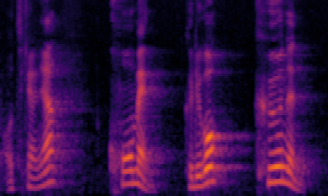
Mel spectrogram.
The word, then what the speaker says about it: kommen: 이걸 콤맨하고 읽어요. 얘를 큰맨하고 읽습니다. 그게 아니라 m이 두 개거나 n이 두 개일 때 발음은 콤맨, 큰맨 하지 않습니다. 어떻게 하냐? 코맨 그리고 können.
